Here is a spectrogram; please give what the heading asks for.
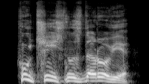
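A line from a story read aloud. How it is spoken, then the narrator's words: Snorted. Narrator (Russian): фыркнул Питер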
